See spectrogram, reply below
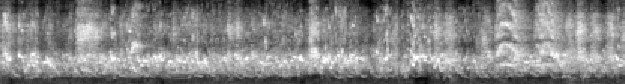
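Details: Pet budgerigars keep up a dense, continuous warbling chatter, with high squeaky notes and scratchy trills overlapping steadily and no pauses.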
